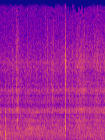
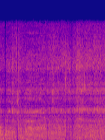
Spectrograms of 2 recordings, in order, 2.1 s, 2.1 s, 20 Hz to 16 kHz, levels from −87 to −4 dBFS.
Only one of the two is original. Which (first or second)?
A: first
